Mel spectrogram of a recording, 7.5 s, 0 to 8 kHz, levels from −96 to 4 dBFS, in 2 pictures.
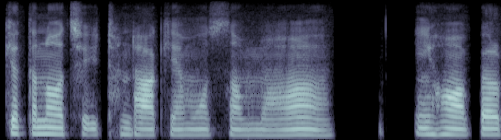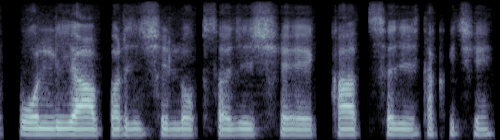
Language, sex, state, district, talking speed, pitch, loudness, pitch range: Maithili, male, Bihar, Saharsa, 175 wpm, 125 Hz, -24 LUFS, 120-130 Hz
